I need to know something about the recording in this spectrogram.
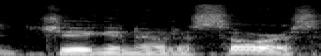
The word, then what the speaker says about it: Giganotosaurus: scientific book and or if you look at how Rodolfo Korea you know the person that actually named Giganotosaurus says it it is Giganotosaurus and not how Jurassic world pronounced it now these are very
